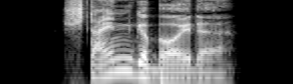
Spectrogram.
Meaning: stone building
- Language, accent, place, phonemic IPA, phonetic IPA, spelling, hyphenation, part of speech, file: German, Germany, Berlin, /ˈʃtaɪnɡəˌbɔʏ̯də/, [ˈʃtaɪnɡəˌbɔɪ̯də], Steingebäude, Stein‧ge‧bäu‧de, noun, De-Steingebäude.ogg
